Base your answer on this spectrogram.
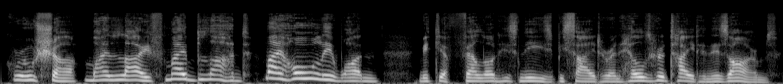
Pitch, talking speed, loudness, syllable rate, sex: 170 Hz, 170 wpm, -18 LUFS, 3.9 syllables/s, male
